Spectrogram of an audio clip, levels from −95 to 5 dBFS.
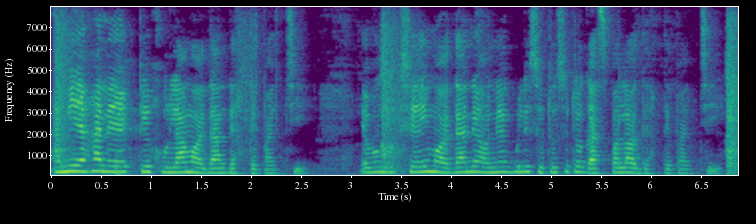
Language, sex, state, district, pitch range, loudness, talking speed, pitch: Bengali, female, Assam, Hailakandi, 210-250 Hz, -20 LUFS, 140 wpm, 230 Hz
